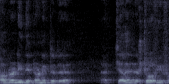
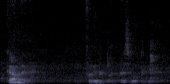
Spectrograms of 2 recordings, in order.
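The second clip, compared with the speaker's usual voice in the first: retold peace offer; 2 semitones lower, 17 dB quieter than usual. Speaker offering Raja reconciliation, softly coaxing. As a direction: coax quietly, letting the words fade.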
